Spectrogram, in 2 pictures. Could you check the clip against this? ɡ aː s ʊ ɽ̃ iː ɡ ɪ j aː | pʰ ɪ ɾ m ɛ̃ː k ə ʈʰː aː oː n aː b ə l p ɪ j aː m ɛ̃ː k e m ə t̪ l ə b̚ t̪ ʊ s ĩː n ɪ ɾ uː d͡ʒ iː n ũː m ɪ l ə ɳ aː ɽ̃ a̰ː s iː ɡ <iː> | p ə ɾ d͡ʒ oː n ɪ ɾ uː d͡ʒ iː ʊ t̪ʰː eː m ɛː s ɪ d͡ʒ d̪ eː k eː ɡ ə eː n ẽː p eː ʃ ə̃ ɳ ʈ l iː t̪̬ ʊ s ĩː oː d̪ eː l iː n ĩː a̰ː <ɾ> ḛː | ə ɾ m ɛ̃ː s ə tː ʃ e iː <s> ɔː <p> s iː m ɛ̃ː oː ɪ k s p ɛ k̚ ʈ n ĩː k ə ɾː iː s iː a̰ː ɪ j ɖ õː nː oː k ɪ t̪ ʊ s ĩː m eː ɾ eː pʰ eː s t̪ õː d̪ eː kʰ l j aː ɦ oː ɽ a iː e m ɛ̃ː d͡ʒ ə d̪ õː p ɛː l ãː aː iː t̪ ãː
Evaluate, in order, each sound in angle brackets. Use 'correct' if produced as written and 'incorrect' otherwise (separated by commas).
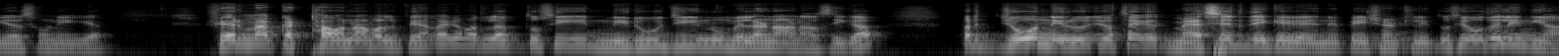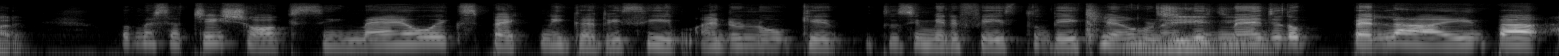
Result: incorrect, correct, incorrect, incorrect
